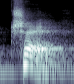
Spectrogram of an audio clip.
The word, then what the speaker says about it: क्षय: नहीं है, इसलिए क्षय, इसे कहेंगे क्षय। इसे कश मत पढ़ देना, कश नहीं है ये क्या है, ये क्षय। इसलिए इसका उच्चारण आप बार बार दोहराएंगे। क से शुरू करेंगे, क को हल्का लेंगे क्षय और शय को पूरा बोलेंगे तो आपका उच्चारण होगा क्षय। इसके बाद देखिए त्रय कैसे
